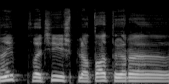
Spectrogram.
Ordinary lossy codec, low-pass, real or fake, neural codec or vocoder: AAC, 96 kbps; 14.4 kHz; real; none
